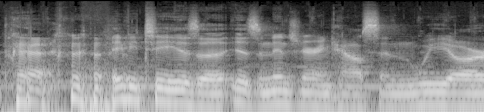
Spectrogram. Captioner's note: chuckles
